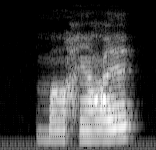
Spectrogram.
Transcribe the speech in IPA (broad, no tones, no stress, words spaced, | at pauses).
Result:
mɑ̃hɛ̃ʕɛ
